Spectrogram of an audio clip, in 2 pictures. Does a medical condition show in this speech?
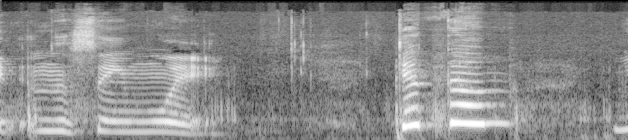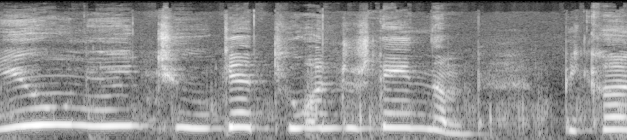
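Yes: cerebral palsy; spastic, uses wheelchair.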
